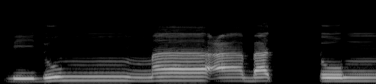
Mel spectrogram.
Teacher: Abidum idgham bi gunnah ditahan 3 harokat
